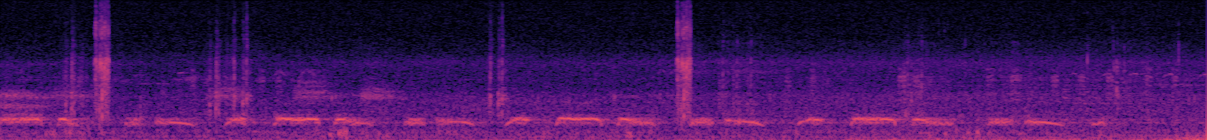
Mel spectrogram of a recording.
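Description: A bird cooing: a continuous run of short, low notes, some falling slightly at the end. Two sharp clicks cut in, about a second in and again about seven seconds in.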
